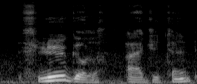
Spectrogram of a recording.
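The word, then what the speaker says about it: Flügeladjutant: G-E-L, and in Russian it's spelled with an E or an I, so Flegel adjutant, and it means wing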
